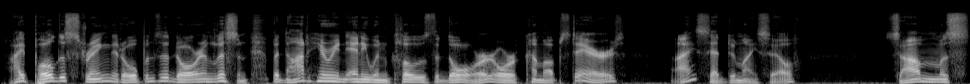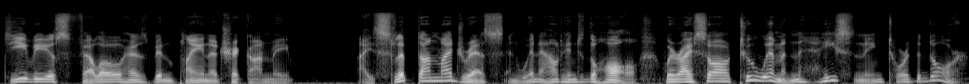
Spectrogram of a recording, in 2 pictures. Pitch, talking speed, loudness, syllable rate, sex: 115 Hz, 170 wpm, -21 LUFS, 4.5 syllables/s, male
